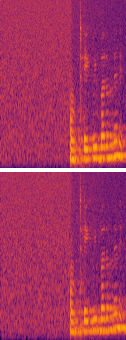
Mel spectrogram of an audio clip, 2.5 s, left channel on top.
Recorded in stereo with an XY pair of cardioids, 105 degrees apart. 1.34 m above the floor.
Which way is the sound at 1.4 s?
15° left.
